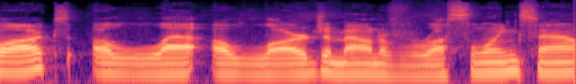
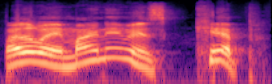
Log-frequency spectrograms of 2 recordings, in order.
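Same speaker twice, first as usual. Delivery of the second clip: high-pitched scientist voice; 11 semitones higher, 3 dB louder than usual. Acted. Kip introduces himself.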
